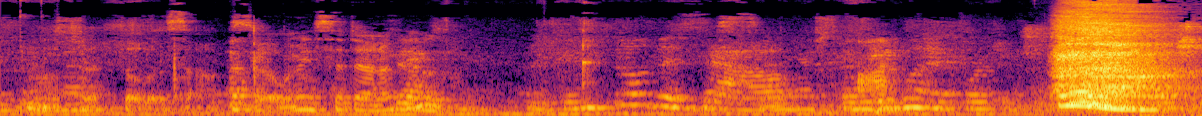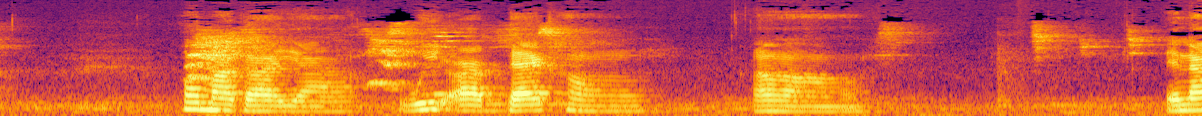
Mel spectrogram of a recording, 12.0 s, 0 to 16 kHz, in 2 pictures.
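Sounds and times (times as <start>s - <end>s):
woman sighing: 5.2s - 6.6s.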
